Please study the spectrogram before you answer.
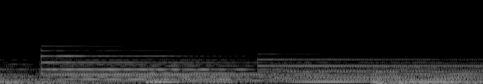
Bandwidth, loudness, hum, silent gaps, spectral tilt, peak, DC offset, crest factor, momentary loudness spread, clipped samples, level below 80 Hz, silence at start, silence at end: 4.2 kHz; -38 LUFS; none; none; -10.5 dB/octave; -24 dBFS; under 0.1%; 12 dB; 6 LU; under 0.1%; -48 dBFS; 0 s; 0 s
